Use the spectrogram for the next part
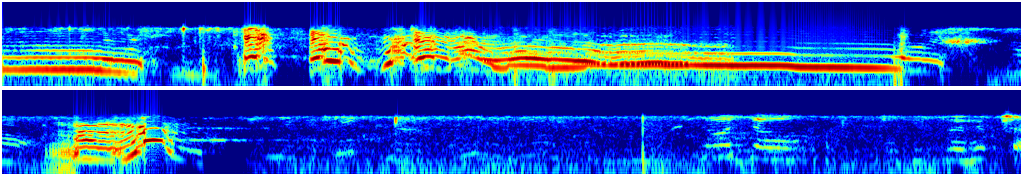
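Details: Pair of pet dogs singing: a long wavering howl with bending pitch and yelps overlaid, a brief burst of yowls, then quieter whimpering and faint voices.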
